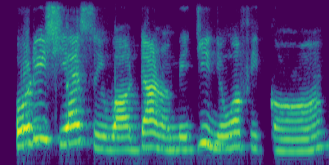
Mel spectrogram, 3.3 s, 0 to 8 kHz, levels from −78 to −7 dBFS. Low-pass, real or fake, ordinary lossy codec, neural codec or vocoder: 7.2 kHz; real; Opus, 16 kbps; none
